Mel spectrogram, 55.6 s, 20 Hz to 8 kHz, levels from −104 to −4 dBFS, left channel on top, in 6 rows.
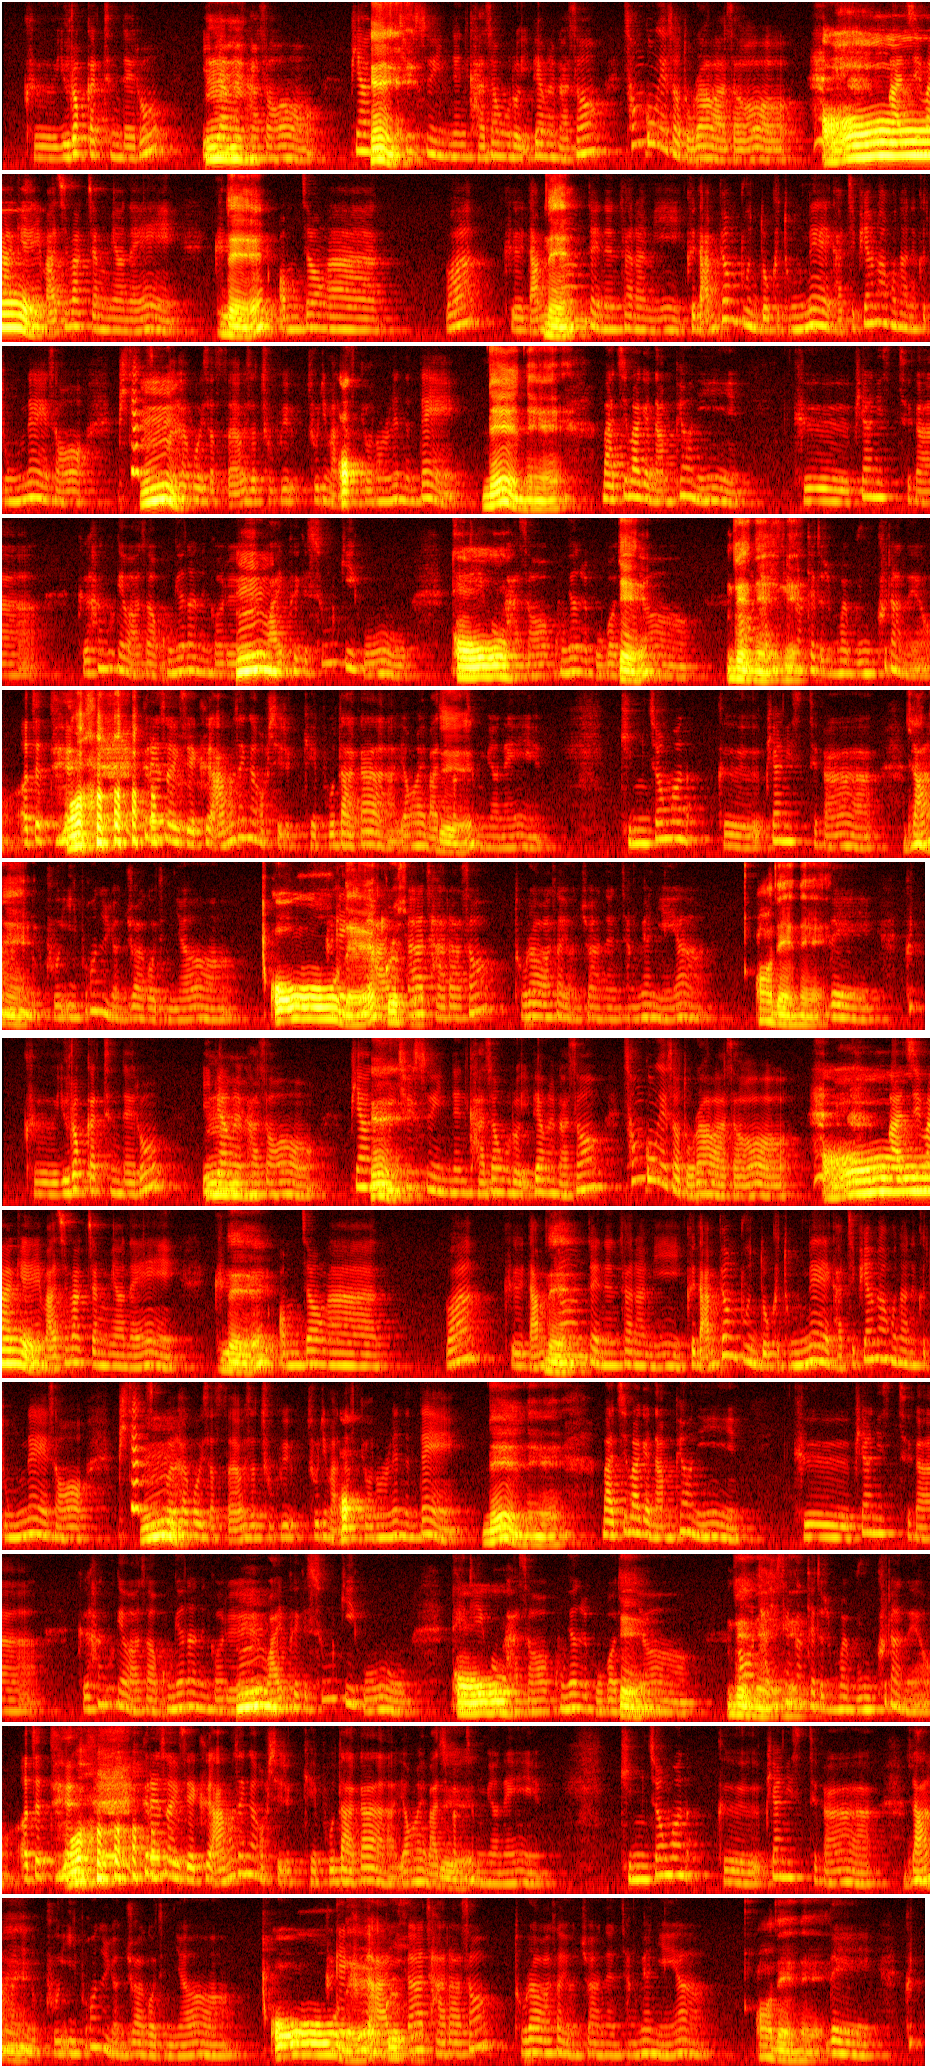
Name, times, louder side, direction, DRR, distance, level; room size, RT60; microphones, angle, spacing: voice 1, 0.2-1.6 2.0-3.1 3.5-11.0 11.4-13.1 13.7-14.0 14.3-23.1 24.2-25.9 26.5-28.2 28.6-34.7 35.2-42.5 42.9-44.0 44.3-48.7 49.6-51.3 51.5-53.5 54.6-55.5, right 1 dB, 10° right, 7 dB, 0.6 m, -39 dB
voice 2, 2.0-2.5 3.7-4.0 8.2-9.7 11.4-11.9 14.7-15.0 20.0-20.3 21.9-22.0 23.4-24.3 30.2-30.6 32.3-32.9 34.0-34.3 35.1-35.8 37.8-38.1 41.5-41.8 46.1-46.6 49.1-50.4 53.9-54.6, left 4 dB, 65° left, 12 dB, 0.4 m, -24 dB
7.8 x 6.0 x 5.6 m, 0.69 s
head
